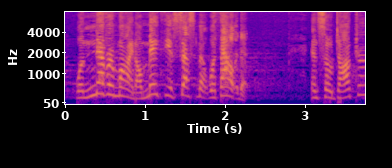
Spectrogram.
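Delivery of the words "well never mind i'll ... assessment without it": really gruff, rough, angry man's voice. Retelling what a man said after throwing something, in a really gruff voice. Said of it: "the voice goes really gruff".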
